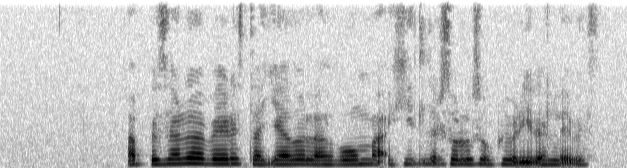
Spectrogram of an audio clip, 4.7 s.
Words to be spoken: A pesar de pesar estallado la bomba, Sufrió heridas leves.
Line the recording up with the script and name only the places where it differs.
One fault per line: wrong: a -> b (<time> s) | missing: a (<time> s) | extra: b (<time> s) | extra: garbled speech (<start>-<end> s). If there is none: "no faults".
wrong: pesar -> haber (1.4 s)
extra: Hitler solo (2.9 s)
